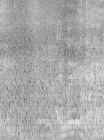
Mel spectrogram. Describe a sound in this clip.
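A man speaks cheerfully close by.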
